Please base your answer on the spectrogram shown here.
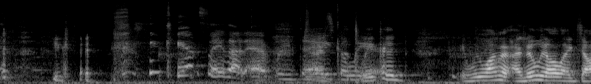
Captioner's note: laughs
